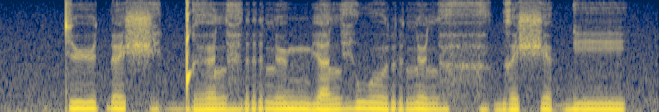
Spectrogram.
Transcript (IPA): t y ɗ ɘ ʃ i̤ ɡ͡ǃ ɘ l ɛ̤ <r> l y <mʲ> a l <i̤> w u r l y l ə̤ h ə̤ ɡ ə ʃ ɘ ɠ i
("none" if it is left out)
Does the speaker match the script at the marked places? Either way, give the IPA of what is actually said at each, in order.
r, mʲ, i̤

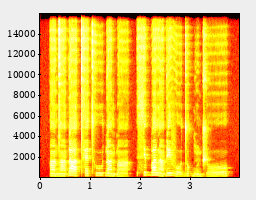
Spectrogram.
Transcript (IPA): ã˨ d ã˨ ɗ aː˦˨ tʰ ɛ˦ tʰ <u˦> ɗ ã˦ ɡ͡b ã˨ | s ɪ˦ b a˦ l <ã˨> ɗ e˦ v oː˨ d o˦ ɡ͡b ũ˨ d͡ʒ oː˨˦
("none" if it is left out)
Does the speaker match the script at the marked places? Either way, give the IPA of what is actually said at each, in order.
uː˦, ã˨

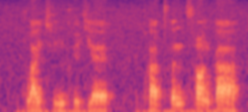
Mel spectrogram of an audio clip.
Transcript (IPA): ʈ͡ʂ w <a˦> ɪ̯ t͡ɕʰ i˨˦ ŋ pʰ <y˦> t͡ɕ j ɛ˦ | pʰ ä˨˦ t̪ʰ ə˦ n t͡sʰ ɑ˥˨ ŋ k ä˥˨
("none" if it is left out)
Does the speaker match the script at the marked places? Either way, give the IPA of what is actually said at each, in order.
a˦, y˦

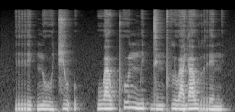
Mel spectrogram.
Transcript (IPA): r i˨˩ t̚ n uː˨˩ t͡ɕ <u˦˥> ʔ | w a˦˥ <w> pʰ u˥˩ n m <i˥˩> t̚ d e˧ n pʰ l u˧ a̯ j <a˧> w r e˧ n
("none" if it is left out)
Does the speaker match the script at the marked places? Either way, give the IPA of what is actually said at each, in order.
u˦˥, w, i˥˩, a˥˩

